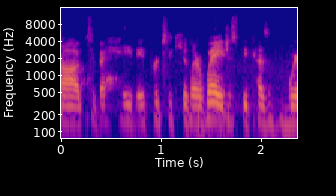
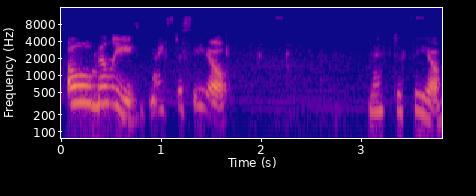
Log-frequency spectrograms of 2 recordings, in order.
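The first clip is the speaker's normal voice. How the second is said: sweet greeting; 6 semitones higher than usual. Real, not acted. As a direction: greet the little dog fondly. Greeting her dog sweetly.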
